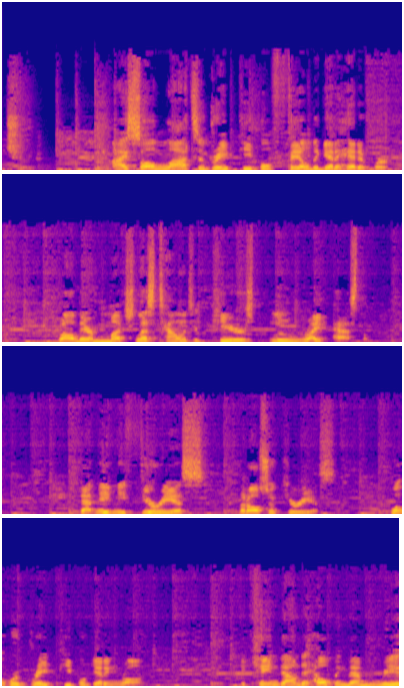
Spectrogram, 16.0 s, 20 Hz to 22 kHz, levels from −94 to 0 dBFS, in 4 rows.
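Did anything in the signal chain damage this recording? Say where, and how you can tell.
Yes. A noise suppressor applied to music or sounds, a call-processing stage, is active throughout. It treats sustained energy and ambience as noise, so the level swings by around 15 dB. On a spectrogram, attacks stay bright while held tones and tails darken.

Sound cut by the noise suppressor occurs at 0.0–1.07 s (dropping by up to about 20 dB), 2.32–2.88 s and 3.85–4.57 s (about 9 dB), 5.96–9.41 s (about 18 dB), and 10.0–12.63 s and 13.38–14.57 s (about 17 dB). In the waveform, the envelope collapses right after onsets.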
